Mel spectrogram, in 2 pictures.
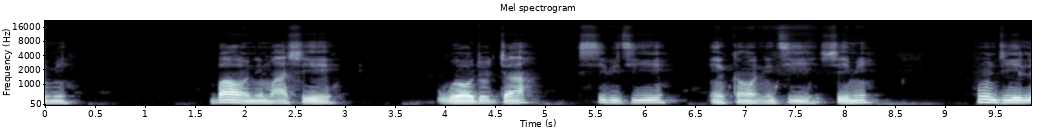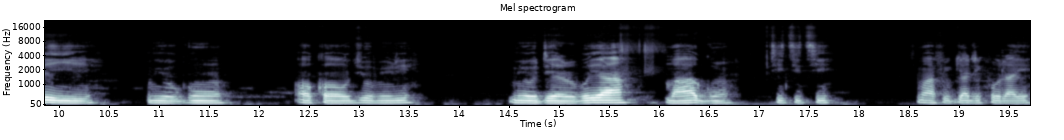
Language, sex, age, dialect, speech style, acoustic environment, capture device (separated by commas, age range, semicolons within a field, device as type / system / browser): Yoruba, male, 25-34, Nigeria - Lagos Yoruba, relaxed; stressed; focused, nature; silence, desktop / Linux / Chrome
